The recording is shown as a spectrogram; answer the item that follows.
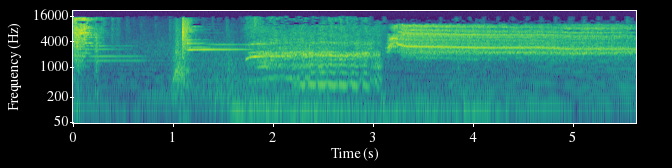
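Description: A horse at a historical equestrian show in Leeds gives a loud, shrill, quavering whinny after a sharp onset. The neigh breaks into a sustained high, ringing tone that fades slightly toward the end.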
